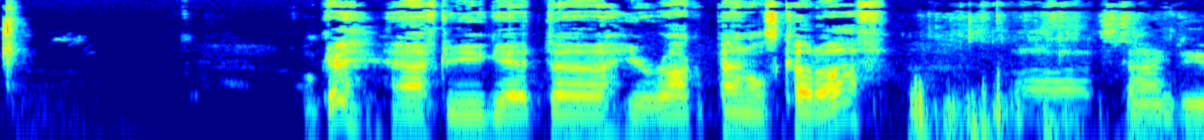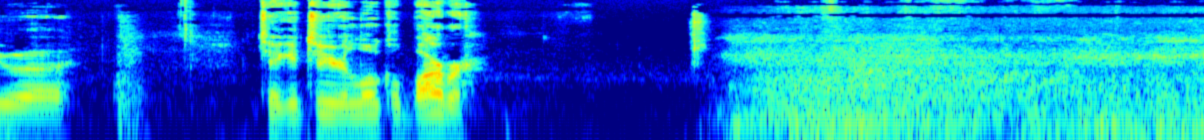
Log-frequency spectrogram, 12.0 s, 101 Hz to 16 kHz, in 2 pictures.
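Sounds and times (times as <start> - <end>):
wind on microphone: 4.5 - 5.9, 9.6 - 12.0
low even rumble: 9.6 - 12.0.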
